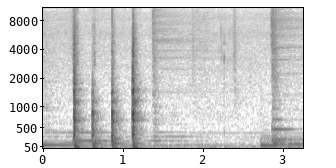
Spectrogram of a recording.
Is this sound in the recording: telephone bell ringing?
no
